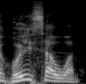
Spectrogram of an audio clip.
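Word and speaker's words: 회사원: দুইটা বিতর্ক আছে সেটা হচ্ছে কেউ এটাকে বলে হইসা ওয়ান আবার কেউ বলে হেসা ওয়ান তবে কোরিয়ানরা এটাকে উচ্চারণ গুলা বলে থাকে হেসা ওয়ান অর্থাৎ হিসা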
